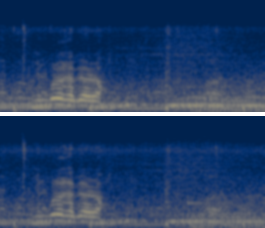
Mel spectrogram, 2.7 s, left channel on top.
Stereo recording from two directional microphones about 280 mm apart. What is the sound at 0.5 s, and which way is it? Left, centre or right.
Speech, centre.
